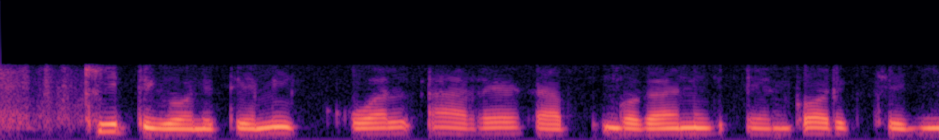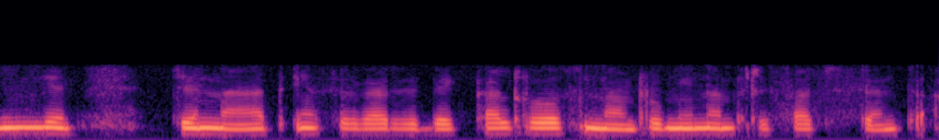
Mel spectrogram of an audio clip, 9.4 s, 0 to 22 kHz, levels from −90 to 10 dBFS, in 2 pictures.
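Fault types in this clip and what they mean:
AMR narrowband mobile codec: the speech is rebuilt from a vocal-tract model driven by a few pulses per short frame. It sits within about 300 Hz to 3.6 kHz, nothing above 3.8 kHz, with a plainly audible buzzy, synthetic texture that fits a 10.2 kbps mode.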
